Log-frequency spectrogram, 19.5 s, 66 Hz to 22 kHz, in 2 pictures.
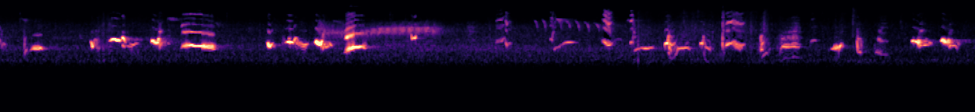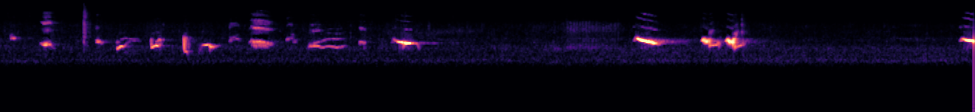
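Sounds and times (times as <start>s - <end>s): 
Eurasian bullfinch soft whistles and chirps: 0.1s - 4.4s, 5.0s - 14.2s, 15.5s - 17.3s
faint clicks: 7.1s - 7.7s, 10.6s - 10.8s.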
